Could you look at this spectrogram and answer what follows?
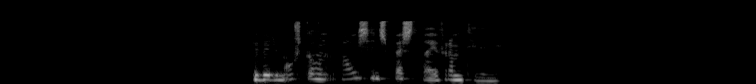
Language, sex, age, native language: Icelandic, female, 50-59, Icelandic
